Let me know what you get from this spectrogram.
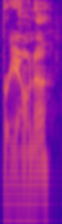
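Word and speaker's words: Breonna: back we talked about brianna taylor which i think her name should be pronounced briona but whatever it is what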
